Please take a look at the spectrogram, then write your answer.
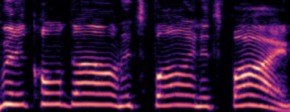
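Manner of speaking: put-on very high, slow talk, laughing through words. Retelling how she stopped in the street laughing at the speaker, imitating someone laughing while talking. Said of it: "stopping in the middle of the street and laughing".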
